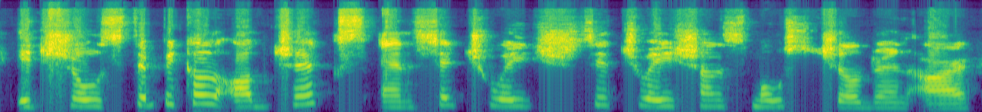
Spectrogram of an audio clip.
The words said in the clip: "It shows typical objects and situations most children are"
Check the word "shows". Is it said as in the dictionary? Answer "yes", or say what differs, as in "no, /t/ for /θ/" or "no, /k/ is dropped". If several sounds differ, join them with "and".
no, /s/ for /z/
